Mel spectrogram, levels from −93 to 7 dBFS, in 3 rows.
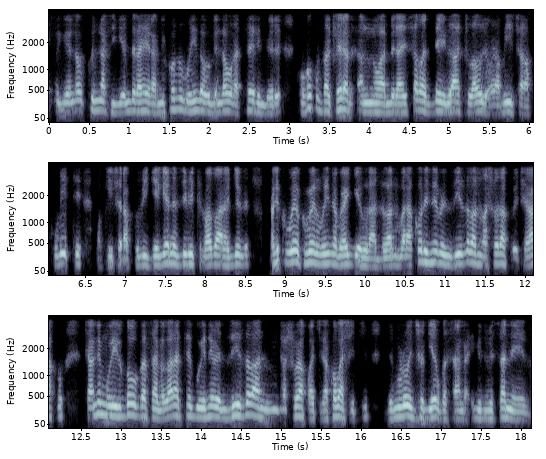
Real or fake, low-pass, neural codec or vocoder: fake; 3.6 kHz; codec, 44.1 kHz, 2.6 kbps, DAC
